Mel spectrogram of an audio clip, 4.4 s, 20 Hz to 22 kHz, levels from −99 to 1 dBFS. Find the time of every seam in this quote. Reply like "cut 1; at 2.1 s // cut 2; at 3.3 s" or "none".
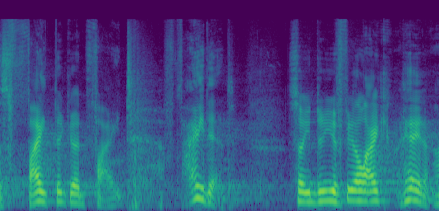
none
